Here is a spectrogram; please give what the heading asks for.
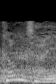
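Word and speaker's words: Kanté: It's pronounced Kante, isn't it?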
